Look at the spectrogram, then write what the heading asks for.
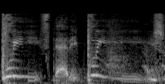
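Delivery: put-on very high, soft, sweet child's pleading voice. A father retells his five-year-old begging him, imitating a child pleading sweetly. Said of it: "5-year-old melt in your heart".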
